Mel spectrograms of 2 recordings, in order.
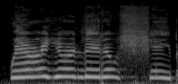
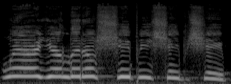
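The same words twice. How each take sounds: First: High, mocking taunt; high sneering jab at the kid brother; sarcastic ridicule. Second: High, mocking sing-song taunt; mocking big brother, high and sneering; sarcastic ridicule. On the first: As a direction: tease him like a scornful big brother. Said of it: "now I was good at ridiculing". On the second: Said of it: "you can see the ridicule, the sarcasm".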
